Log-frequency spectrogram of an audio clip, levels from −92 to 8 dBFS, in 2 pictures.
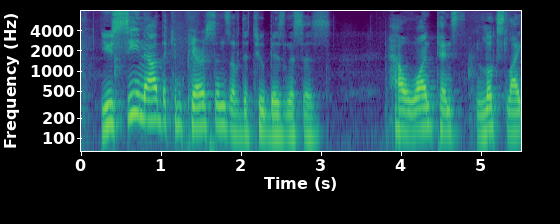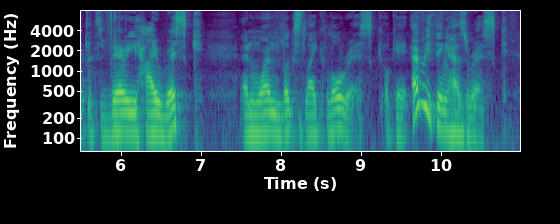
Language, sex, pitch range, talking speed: English, male, 115-150 Hz, 155 wpm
